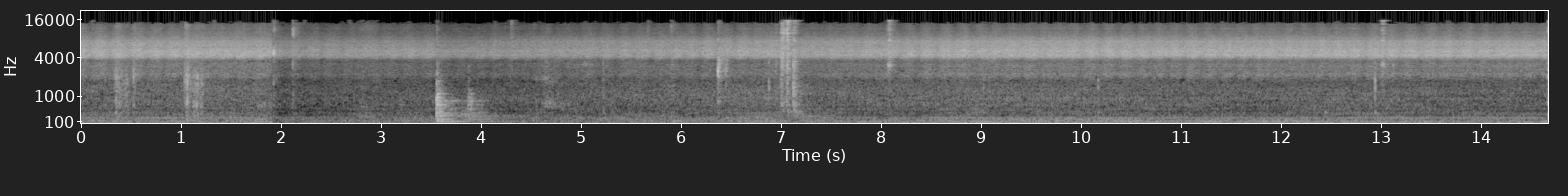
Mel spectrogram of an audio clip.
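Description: Steady high chirring of insects in the background. Over it, a wooden pepper mill grinds with quick ticks for the first second or two, then comes a knock a little under four seconds in as something is set down on the table, and a light clink about seven seconds in.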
